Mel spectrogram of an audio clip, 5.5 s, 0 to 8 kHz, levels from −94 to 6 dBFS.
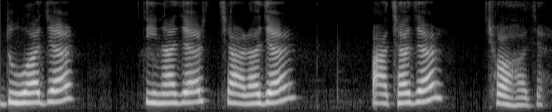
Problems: constant background noise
